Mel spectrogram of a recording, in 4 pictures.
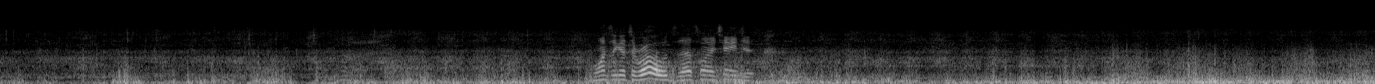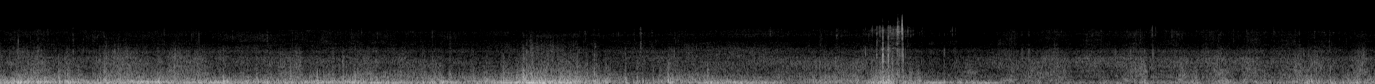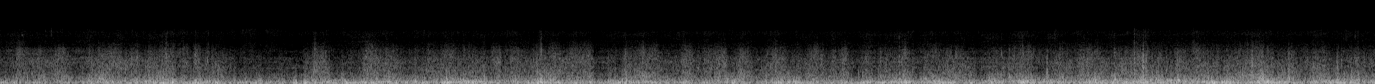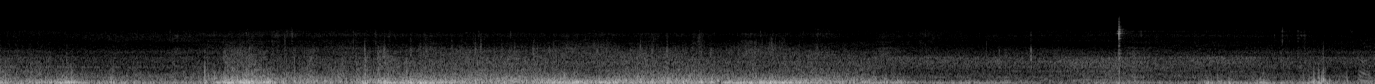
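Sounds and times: wind buffeting microphone: 0.0 - 55.0
sharp click: 52.4 - 52.8.

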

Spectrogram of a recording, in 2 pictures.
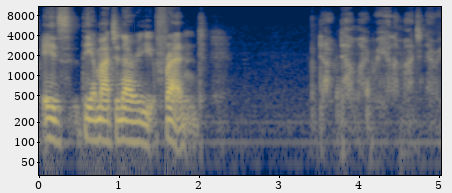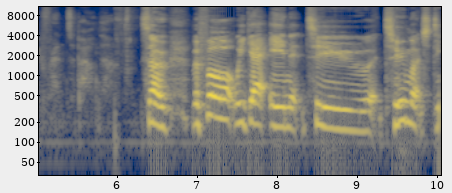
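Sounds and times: man whispering faintly: 3.5 - 6.5.

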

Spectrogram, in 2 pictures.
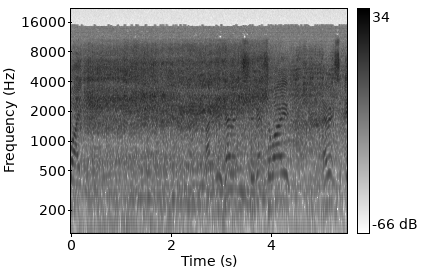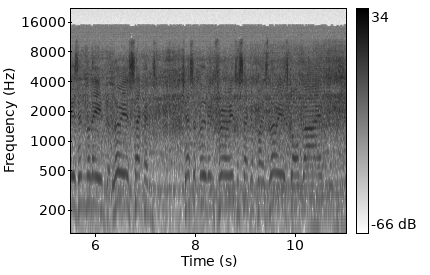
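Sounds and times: motorcycle engines accelerating: 0.0 - 11.0.

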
